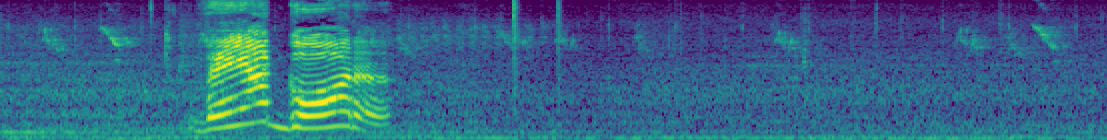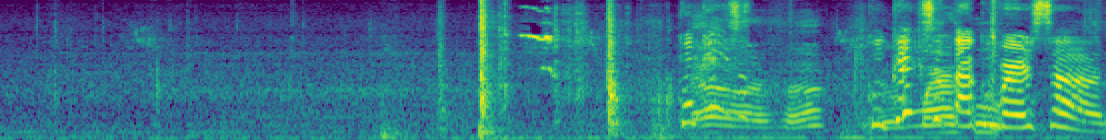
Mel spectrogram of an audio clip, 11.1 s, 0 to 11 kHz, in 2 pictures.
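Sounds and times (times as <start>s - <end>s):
sharp knocks and clicks: 2.5s - 9.0s.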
